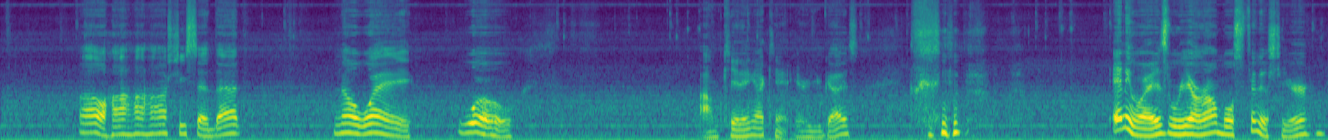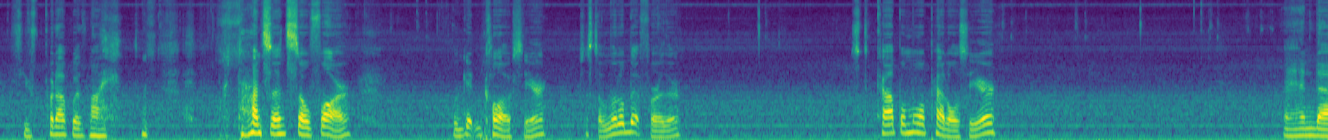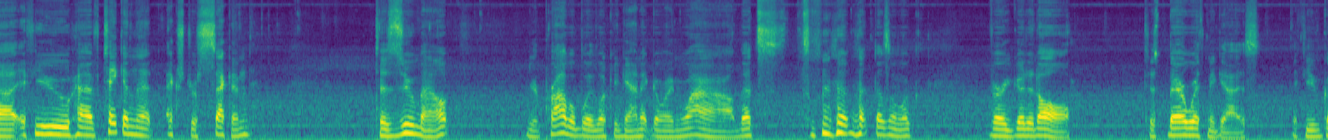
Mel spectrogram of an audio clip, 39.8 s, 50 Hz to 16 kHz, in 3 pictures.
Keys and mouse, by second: 1.8 e, 3.9 e, 6.1 s, 6.9 g, 7.8 e, 8.9 s, 10.6 g, 11.8 click, 13.7 shift+d, 15.4 r, 16.6 e, 17.6 s, 18.6 e, 20.0 s, 21.0 e, 22.9 r, 23.5 s, 24.2 e, 25.9 r, 26.6 s, 28.2 g, 30.4-31.5 drag, 32.6 shift+d, 34.0 middle click, 34.5 r, 35.5 e, 37.1 s, 38.7 e.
